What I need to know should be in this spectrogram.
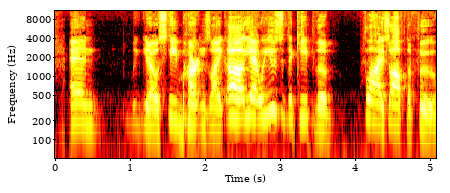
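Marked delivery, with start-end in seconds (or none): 2.3-5.1 put-on unbothered, matter-of-fact, raised and pitched up. Retelling a movie scene, quoting the unflustered soldier: imitating Steve Martin matter-of-factly. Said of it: "he's just very matter-of-factly".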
